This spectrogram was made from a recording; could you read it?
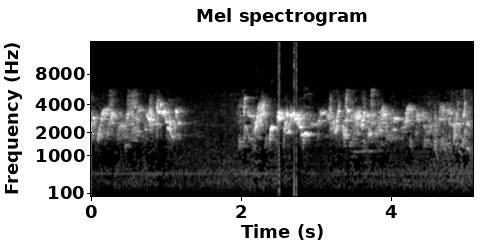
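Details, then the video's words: Singapore-kept caged Red-whiskered bulbul in a sparring session with fast wing display, 'keke machine' style: continuous busy chattering and twittering phrases, a short quieter gap, two sharp knocks and a faint low steady hum. "Jambul -สิงคโปร์เลี้ยง นกหัวจุก Dragon3 (Keke Machine Fast Beewing Display) Rotational Sparring"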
